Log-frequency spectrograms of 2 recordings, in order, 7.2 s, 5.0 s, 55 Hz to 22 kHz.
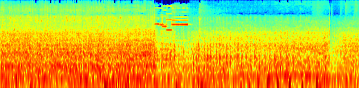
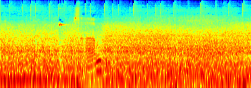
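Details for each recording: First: Hatari AC Classic1 evaporative cooler fan before repair: loud rough rumble with steady low throb over fan rush; motor shaft spinning inside a loose blower wheel lock, wheel off-centre and cracked, shaking the whole frame. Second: Hatari AC Classic1 evaporative air cooler after repairing noisy, heavily vibrating blower fan and motor, at speeds 1–2 with swing on: steady even air rush over a low hum, no rattle or scraping; running normally.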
